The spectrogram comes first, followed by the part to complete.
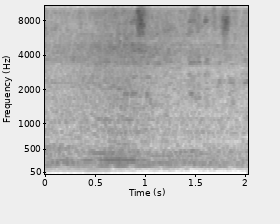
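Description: Car engine and road noise heard from inside the cabin while driving, swelling slightly about half a second in.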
